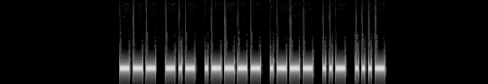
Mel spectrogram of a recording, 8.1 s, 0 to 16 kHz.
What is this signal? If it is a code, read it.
Morse code, heard as a keyed tone, about 22 wpm, 700 Hz. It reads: OK1JUV
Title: DXCC-100 Call Signs - 6 Characters - 22wpm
